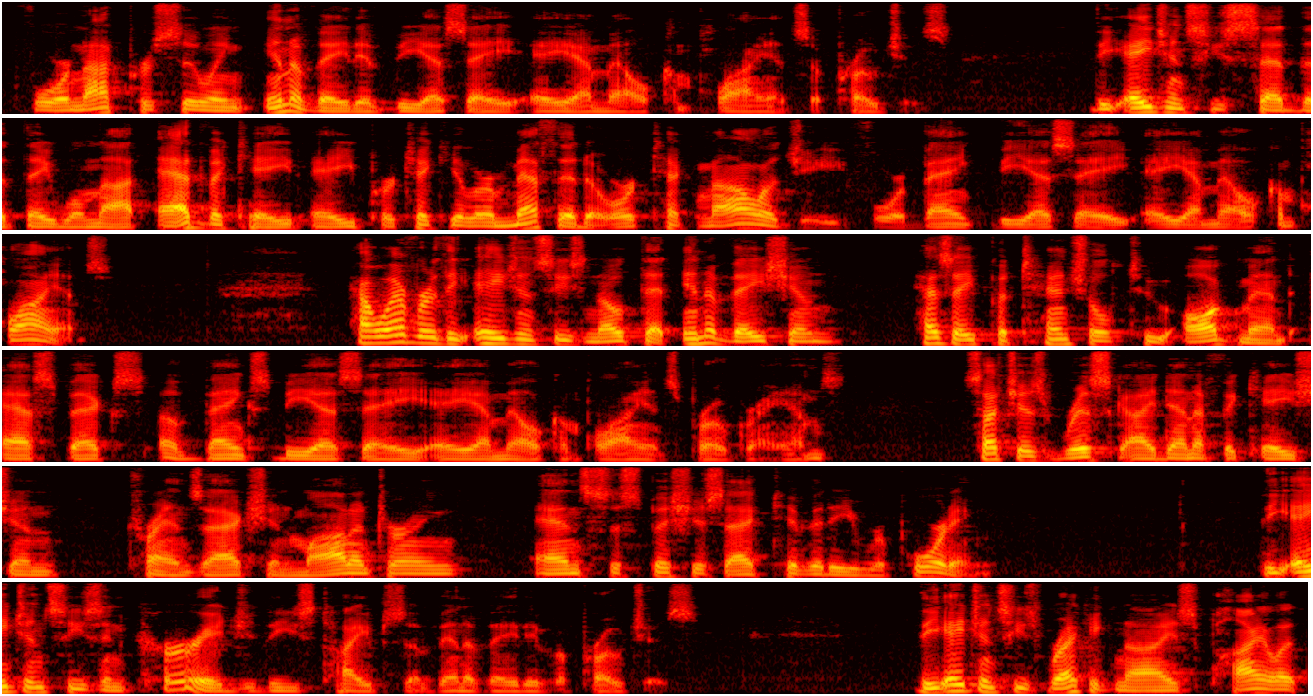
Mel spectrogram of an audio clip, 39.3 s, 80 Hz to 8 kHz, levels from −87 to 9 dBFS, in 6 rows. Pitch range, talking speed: 85-115 Hz, 100 wpm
